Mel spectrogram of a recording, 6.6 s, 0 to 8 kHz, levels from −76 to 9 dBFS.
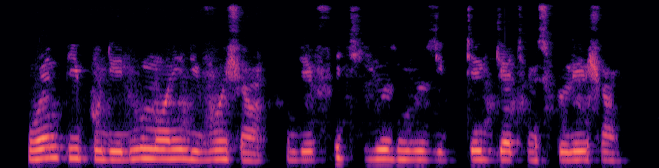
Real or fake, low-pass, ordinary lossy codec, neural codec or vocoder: real; 7.2 kHz; none; none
